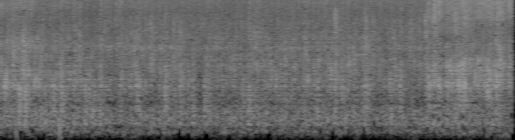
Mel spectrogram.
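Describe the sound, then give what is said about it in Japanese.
A waterfall at Otaki Fudoson pours in a steady, unbroken rush of hissing white noise, bright and even throughout, swelling slightly toward the end. No voices are heard. “めっちゃ滝やめっちゃ滝や”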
